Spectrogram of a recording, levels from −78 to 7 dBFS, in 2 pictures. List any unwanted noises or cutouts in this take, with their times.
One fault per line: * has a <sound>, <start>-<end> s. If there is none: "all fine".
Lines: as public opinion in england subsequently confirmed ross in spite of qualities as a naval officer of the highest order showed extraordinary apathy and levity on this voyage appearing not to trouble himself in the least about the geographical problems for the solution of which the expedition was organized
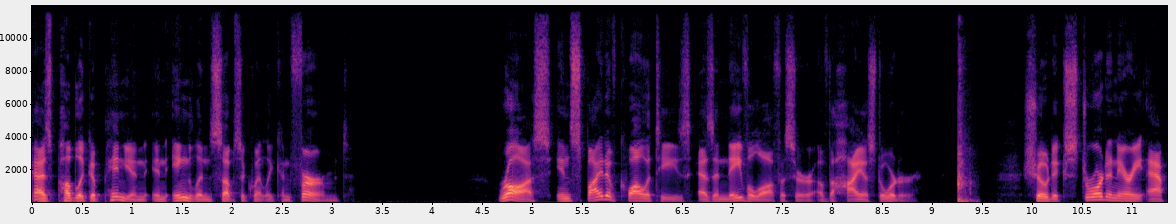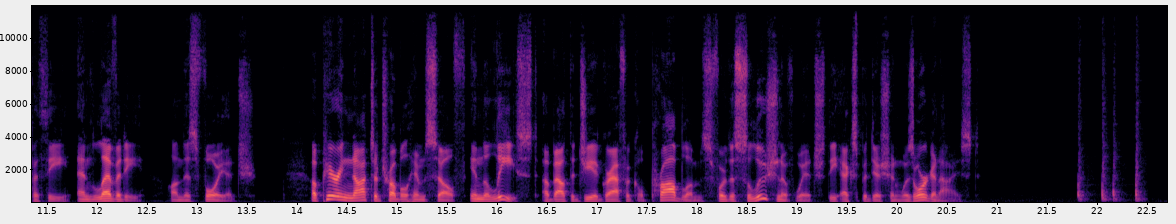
* has a thud, 9.2-9.5 s
* has a thud, 21.8-22.5 s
